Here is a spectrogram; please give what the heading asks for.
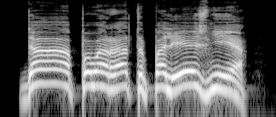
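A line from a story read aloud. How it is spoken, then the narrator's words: Shouted. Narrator (Russian): прокричал тот самый семинарист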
